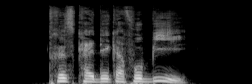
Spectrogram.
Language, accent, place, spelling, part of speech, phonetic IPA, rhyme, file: German, Germany, Berlin, Triskaidekaphobie, noun, [ˌtʁɪskaɪ̯dekafoˈbiː], -iː, De-Triskaidekaphobie.ogg
- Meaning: triskaidekaphobia (fear of the number 13)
